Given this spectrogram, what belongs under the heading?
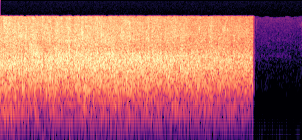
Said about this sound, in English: how about all those Democrats that were applauding what he just said? Right?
